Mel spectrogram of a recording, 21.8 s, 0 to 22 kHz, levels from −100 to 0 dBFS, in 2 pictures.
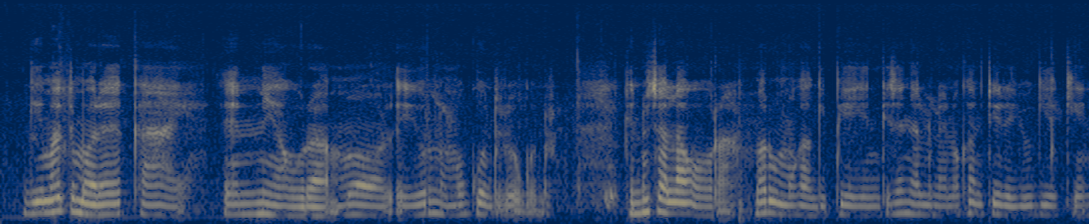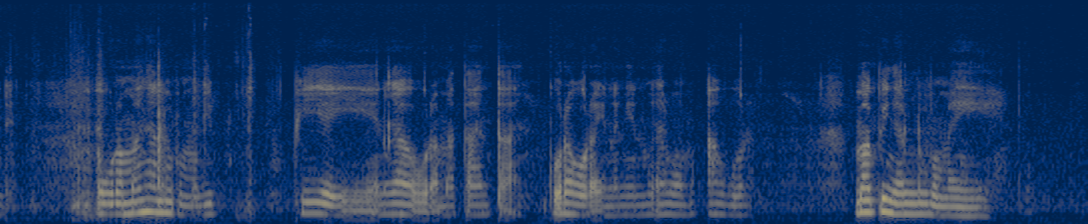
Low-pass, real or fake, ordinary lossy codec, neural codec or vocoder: none; real; none; none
